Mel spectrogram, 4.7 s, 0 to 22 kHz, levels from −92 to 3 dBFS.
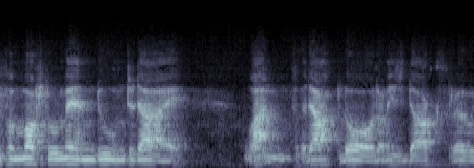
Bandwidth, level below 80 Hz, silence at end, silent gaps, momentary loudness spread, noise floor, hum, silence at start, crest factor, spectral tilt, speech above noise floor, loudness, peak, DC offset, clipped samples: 8.2 kHz; -76 dBFS; 0 s; none; 8 LU; -54 dBFS; none; 0 s; 18 dB; -7 dB/octave; 29 dB; -25 LUFS; -8 dBFS; under 0.1%; under 0.1%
